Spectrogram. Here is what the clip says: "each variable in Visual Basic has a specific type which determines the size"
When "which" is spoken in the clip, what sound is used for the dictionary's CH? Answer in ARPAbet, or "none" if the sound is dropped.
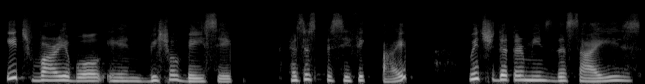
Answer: CH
